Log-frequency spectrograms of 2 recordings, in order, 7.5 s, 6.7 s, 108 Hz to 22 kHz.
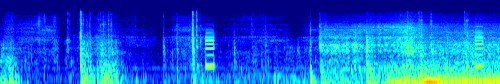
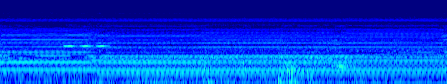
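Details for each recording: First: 1996 or 1997 Range Rover P38 HSE V8 barn find, after a rev: idle fails to settle, low rumble swelling and wavering; unstable idle, cause not yet clear. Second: 1996 or 1997 Land Rover Range Rover P38 HSE V8 barn find, first start on fresh battery after long storage: quiet, steady even hum with no misses or knocks; normal smooth idle, purring.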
